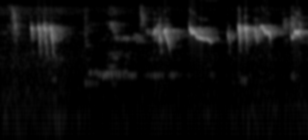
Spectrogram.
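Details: Prinia song played as a lure to train young prinias to sing: loud chirping bursts of rapid, buzzy high notes, separated by short pauses, with a faint lower whistle in the middle.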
